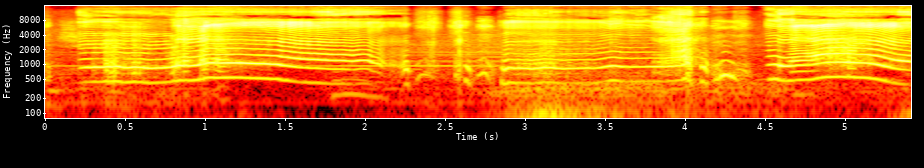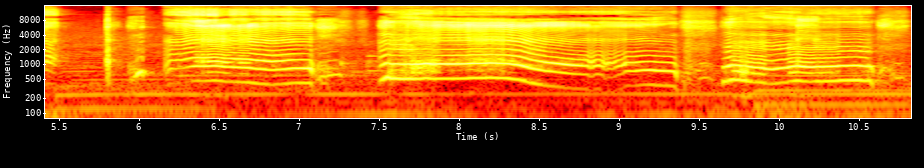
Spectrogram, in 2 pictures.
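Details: One-month-old infant's hunger cry: loud, rhythmic bursts of high-pitched wailing with short gasps between them, crying for a bottle, over background music.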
